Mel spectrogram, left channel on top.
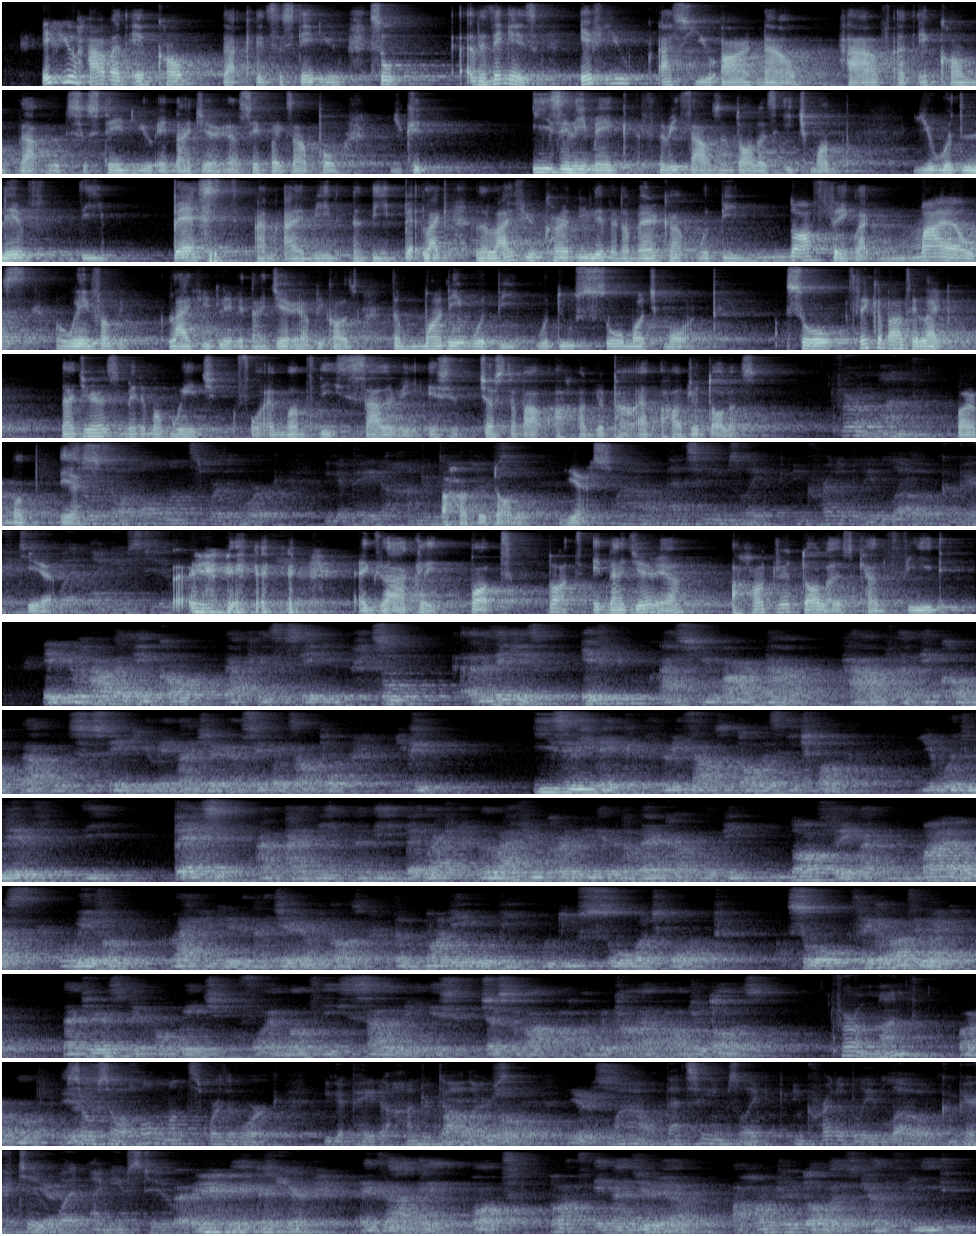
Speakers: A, on the left; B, on the right.
A: if you have an income that could sustain you. So the thing is, if you, as you are now, have an income that would sustain you in Nigeria, say for example, you could easily make $3,000 each month you would live the best, and I mean the best. Like the life you currently live in America would be nothing, like miles away from the life you'd live in Nigeria because the money would be would do so much more. So think about it like Nigeria's minimum wage for a monthly salary is ju- just about a hundred pound, a hundred dollars
B: for a month.
A: for a month. Yes,
B: So so a whole month's worth of work, you get paid a hundred dollars.
A: a hundred dollars. Yes.
B: Wow, that seems like incredibly low <laughs> compared to
A: Yeah,
B: what I'm used to
A: <laughs>
B: here.
A: exactly. But but in Nigeria, a hundred dollars can feed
